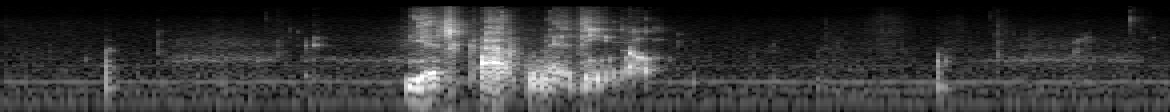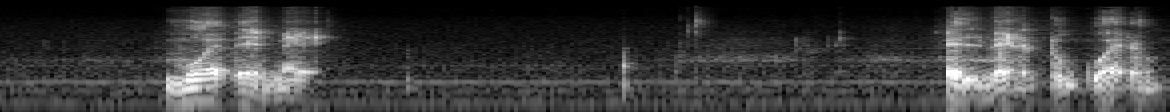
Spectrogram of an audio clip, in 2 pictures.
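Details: Esophageal speech in a man reciting a sonnet as a voice exercise.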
